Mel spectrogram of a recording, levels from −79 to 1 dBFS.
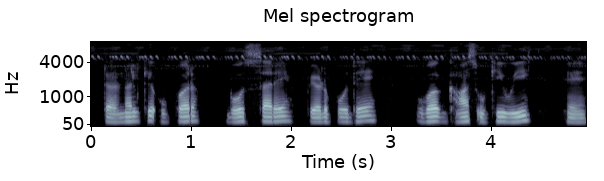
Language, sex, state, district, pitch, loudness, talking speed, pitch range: Hindi, male, Goa, North and South Goa, 120 Hz, -30 LUFS, 145 wpm, 110-125 Hz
